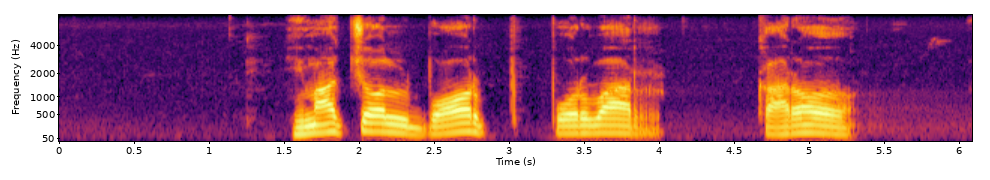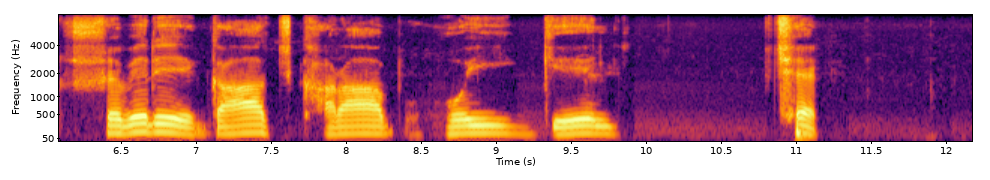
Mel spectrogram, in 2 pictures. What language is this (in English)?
Magahi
